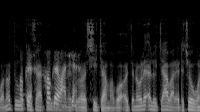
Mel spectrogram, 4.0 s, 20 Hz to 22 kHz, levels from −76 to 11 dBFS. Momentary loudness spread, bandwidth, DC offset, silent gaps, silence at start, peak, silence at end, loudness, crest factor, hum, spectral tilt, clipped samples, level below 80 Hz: 5 LU; 11.5 kHz; under 0.1%; none; 0 s; -8 dBFS; 0 s; -27 LUFS; 18 dB; none; -6 dB/octave; under 0.1%; -60 dBFS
